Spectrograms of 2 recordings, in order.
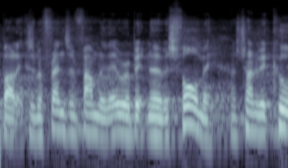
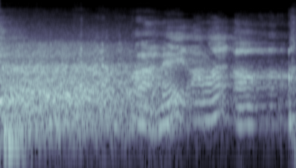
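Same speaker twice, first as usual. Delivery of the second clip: higher Mancunian lad greeting; manchester accent; 5 semitones higher, slower than usual. Retold or imitated. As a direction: swagger it, Mancunian style. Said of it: "The Mancunian walk's like".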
